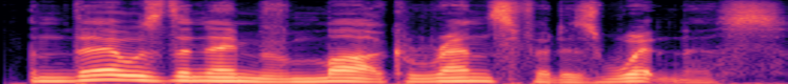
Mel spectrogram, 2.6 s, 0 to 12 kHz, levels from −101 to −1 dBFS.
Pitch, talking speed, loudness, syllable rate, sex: 125 Hz, 230 wpm, -17 LUFS, 5.4 syllables/s, male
